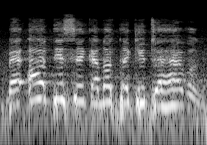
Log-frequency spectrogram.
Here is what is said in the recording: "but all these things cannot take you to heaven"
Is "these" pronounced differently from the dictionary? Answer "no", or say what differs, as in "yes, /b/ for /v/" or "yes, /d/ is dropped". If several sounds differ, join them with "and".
yes, /s/ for /z/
